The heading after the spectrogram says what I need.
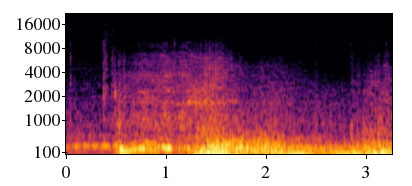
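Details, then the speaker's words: RB26/30-swapped 240SX fires up after a scare: starter churns briefly, engine catches and flares, then settles into a steady, even idle with no stumbling; normal healthy start. "oh oh hang on oh yeah she's back she back"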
